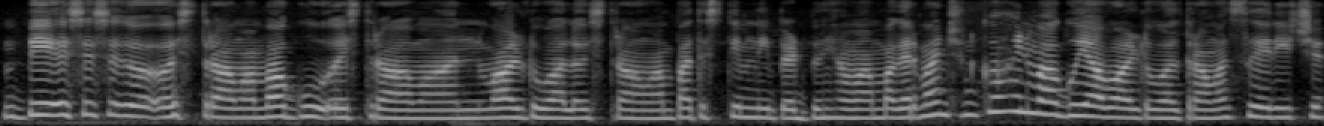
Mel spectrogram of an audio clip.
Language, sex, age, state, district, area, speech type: Kashmiri, female, 18-30, Jammu and Kashmir, Srinagar, urban, spontaneous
